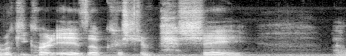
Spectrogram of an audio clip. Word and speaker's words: Pache: be wrong, and so I think Pache is pronounced like that, Pache.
